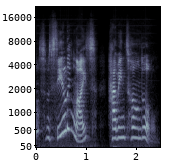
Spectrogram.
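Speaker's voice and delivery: very slow, careful English; slow model reading. Shown as a demonstration. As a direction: read it slowly for the class. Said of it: "자, 다시 한번".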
